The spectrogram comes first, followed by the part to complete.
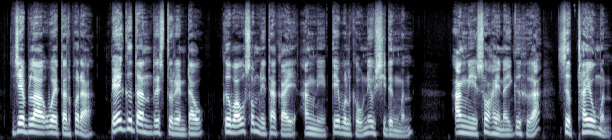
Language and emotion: Bodo, disgusted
